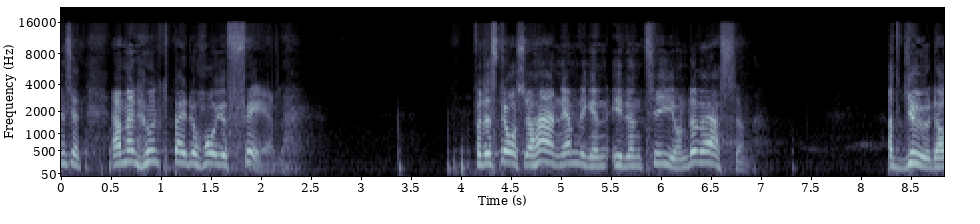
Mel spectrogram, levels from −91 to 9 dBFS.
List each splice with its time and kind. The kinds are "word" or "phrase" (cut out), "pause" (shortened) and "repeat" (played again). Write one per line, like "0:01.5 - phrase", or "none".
0:04.1 - pause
